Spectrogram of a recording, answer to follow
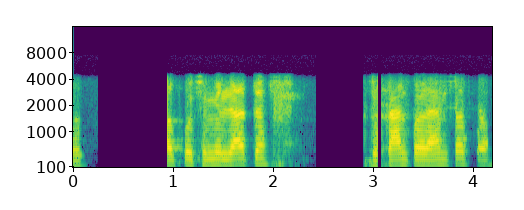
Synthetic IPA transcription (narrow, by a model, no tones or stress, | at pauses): səb̚kʊt͡ʃʰmɪld͡ʒaːt̪ | d̪ʊkaːnpəɾamsəb̚kə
